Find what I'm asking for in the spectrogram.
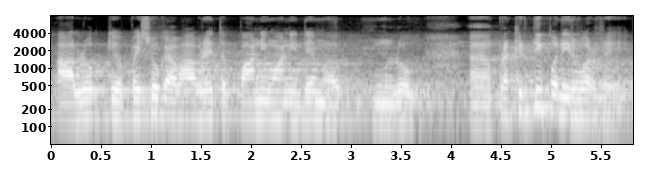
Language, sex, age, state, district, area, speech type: Maithili, male, 18-30, Bihar, Supaul, rural, spontaneous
